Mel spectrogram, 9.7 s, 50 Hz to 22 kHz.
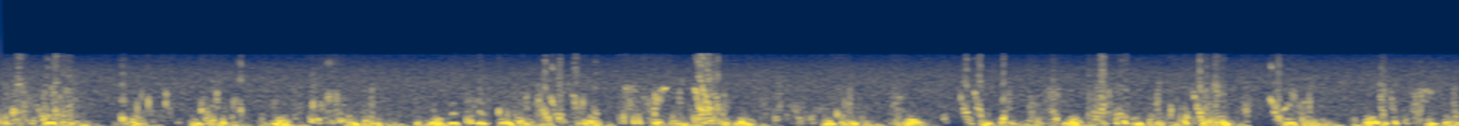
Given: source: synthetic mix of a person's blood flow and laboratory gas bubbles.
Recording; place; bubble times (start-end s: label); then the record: Doppler ultrasound of blood flow; precordium
0.00-0.50 s: bubbles
0.77-1.43 s: bubbles
1.46-1.66 s: bubbles
1.81-1.87 s: bubbles
2.04-2.35 s: bubbles
2.96-3.49 s: bubbles
3.54-4.01 s: bubbles
4.07-4.48 s: bubbles
4.59-4.90 s: bubbles
5.14-5.50 s: bubbles
5.54-5.67 s: bubbles
5.92-6.05 s: bubbles
6.28-6.33 s: bubbles
6.38-6.62 s: bubbles
6.65-6.74 s: bubbles
6.86-7.13 s: bubbles
7.22-7.54 s: bubbles
7.78-8.21 s: bubbles
8.26-8.37 s: bubbles
8.45-8.71 s: bubbles
9.17-9.56 s: bubbles
9.68-9.74 s: bubbles
From the record:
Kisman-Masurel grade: 243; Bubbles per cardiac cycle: several, 3 to 8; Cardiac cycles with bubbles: 100%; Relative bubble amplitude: loud (0.450 to 0.775); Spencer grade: 3 (all of the cardiac periods contain showers or single bubble signals, but not dominating or overriding the cardiac motion signals); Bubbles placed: anywhere in the cardiac cycle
